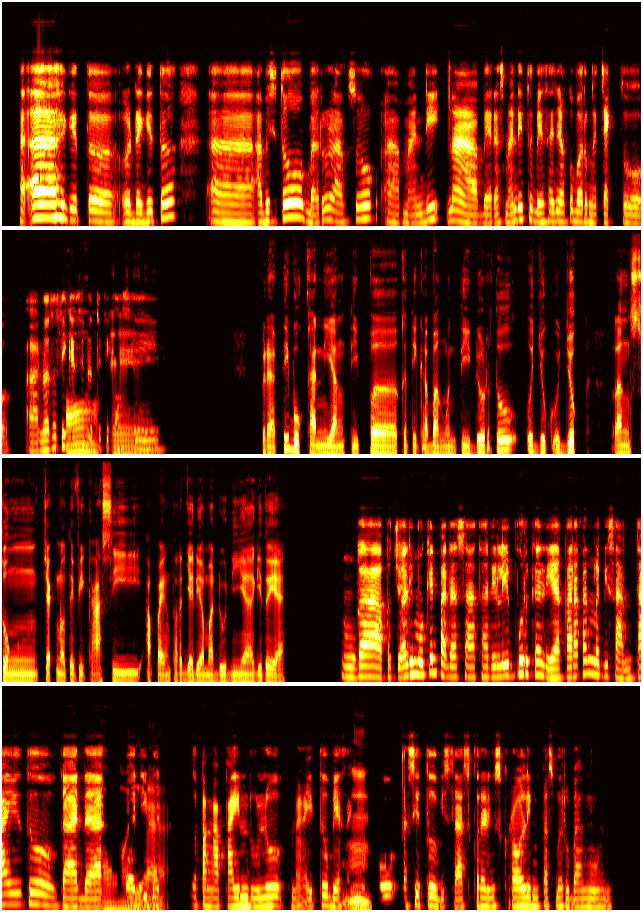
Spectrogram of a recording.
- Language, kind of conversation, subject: Indonesian, podcast, Bagaimana kamu mengatur penggunaan gawai sebelum tidur?
- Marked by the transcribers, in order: in English: "scrolling-scrolling"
